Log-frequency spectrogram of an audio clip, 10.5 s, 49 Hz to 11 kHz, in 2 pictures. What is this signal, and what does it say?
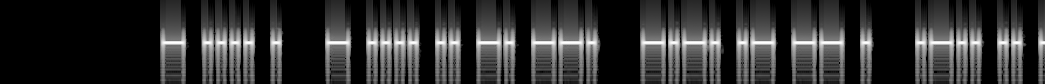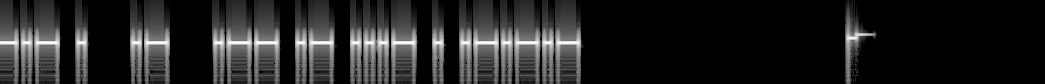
Morse code, heard as a keyed tone, about 34 wpm, 700 Hz. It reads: THE THING CAME LIKE A WAVE.
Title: Sentences from Top 1400 Words 35wpm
